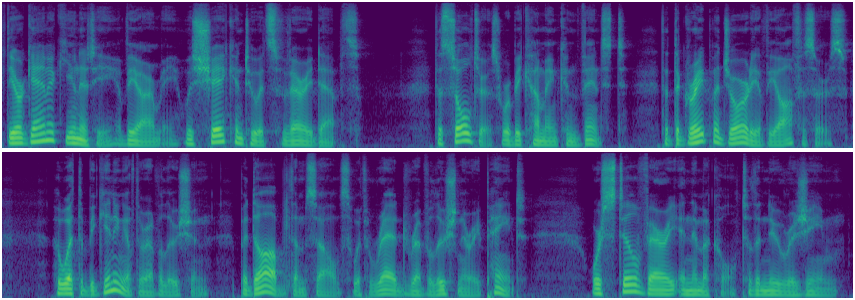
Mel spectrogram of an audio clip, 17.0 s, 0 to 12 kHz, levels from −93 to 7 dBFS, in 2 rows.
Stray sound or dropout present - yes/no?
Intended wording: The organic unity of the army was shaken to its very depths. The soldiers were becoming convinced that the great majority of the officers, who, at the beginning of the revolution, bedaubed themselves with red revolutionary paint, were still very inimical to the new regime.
no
